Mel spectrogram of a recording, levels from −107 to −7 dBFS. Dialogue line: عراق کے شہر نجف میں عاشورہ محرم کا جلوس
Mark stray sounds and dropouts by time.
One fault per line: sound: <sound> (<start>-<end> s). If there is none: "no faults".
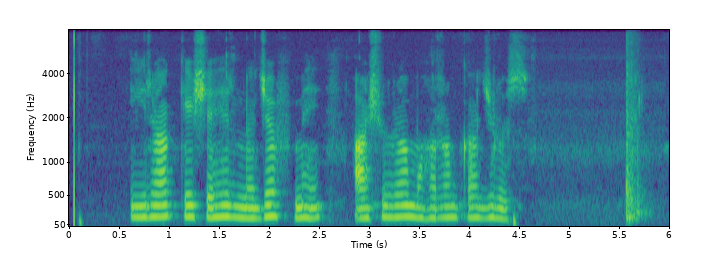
sound: thud (5.6-5.9 s)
